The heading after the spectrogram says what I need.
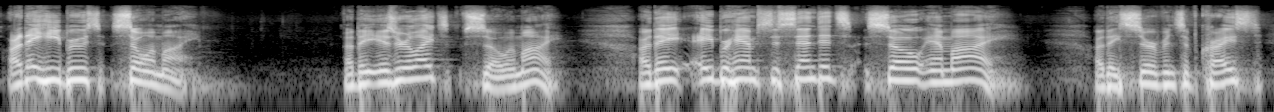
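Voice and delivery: high, ringing rhetorical questions and answers; forceful scripture reading. Acted. Preacher voicing Paul against his rivals, forceful challenge. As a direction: fire out each challenge and answer it boldly.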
